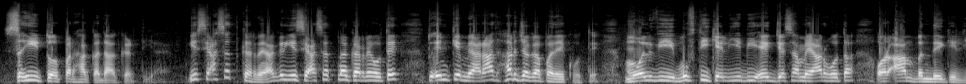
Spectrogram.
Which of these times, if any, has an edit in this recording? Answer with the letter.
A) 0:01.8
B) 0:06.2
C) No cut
A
